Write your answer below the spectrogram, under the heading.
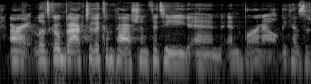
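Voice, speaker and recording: Mumbled speech at a fairly quick pace, bright and sharp in tone, with fairly even intonation. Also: woman. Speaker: podcast co-host. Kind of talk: casual chat. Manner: mumbling.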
